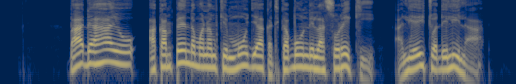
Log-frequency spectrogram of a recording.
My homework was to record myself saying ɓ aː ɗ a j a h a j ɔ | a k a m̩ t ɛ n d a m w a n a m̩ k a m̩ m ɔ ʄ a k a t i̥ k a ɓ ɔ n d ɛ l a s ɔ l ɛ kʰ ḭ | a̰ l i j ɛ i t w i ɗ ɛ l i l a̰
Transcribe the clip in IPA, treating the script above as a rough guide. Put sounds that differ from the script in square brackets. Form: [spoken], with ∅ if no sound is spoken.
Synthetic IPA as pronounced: ɓ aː ɗ a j a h a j ɔ | a k a m̩ [p] ɛ n d a m w a n a m̩ k [ɛ] m̩ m ɔ ʄ a k a t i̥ k a ɓ ɔ n d ɛ l a s ɔ [ɾ] ɛ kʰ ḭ | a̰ l i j ɛ i t w [a] ɗ ɛ l i l a̰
